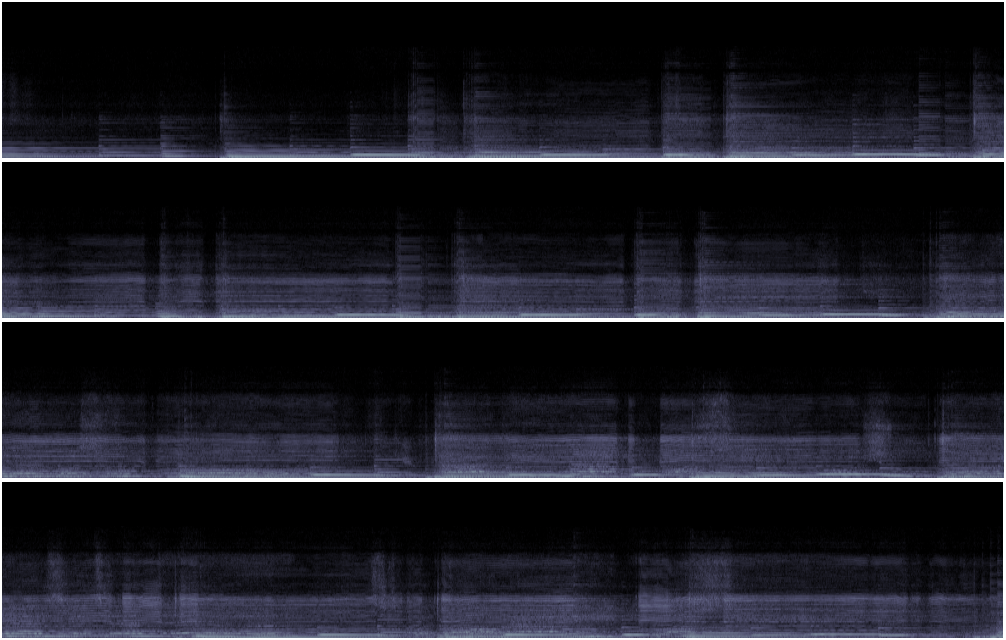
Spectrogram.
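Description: Girls singing a song in Polish together, accompanied by strummed acoustic guitar, in steady phrased verses heard live through the stage sound system.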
